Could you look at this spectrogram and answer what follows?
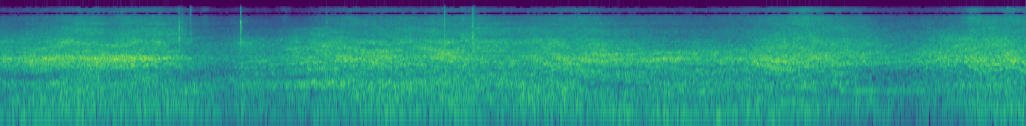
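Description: Road traffic passing close by, a continuous rush of tyre and engine noise that rises and falls as vehicles go past.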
